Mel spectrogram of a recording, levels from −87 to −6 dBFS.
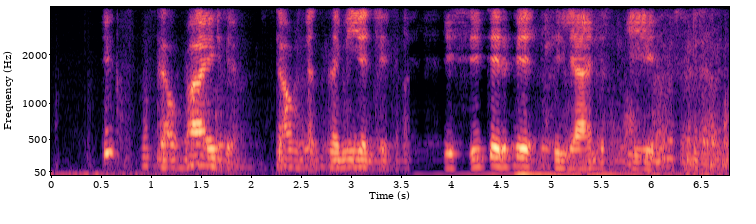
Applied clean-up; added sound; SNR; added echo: neural mask model DeepFilterNet 3.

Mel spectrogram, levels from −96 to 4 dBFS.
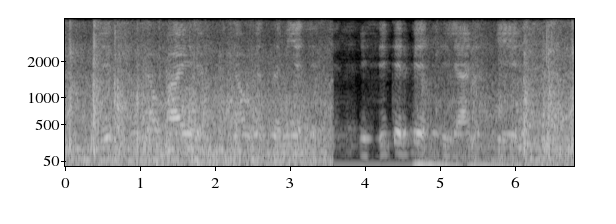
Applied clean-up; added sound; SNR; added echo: none; Run; -4 dB; reverberation time 1.7 s.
